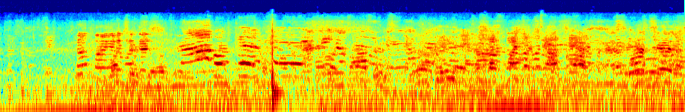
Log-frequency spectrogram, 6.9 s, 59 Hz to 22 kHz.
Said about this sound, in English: The Linfield fans bus, 15 minutes after the full-time whistle.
